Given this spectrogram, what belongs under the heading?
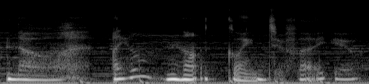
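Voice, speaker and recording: In a scripted ASMR roleplay, a woman plays a haughty, teasing tsundere vampire, whispering close to the mic in a deliberate, scornful way. Her voice is a little high and warm, and the mood is dismissive and scornful.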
